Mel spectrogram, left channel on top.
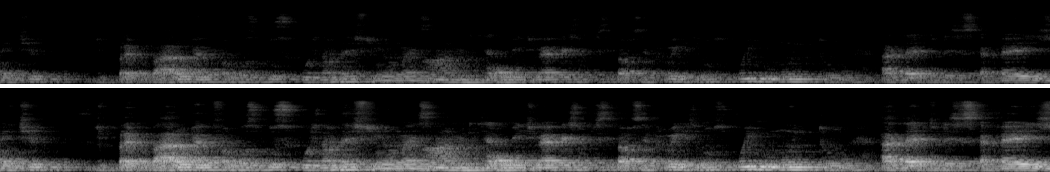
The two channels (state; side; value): quieter; left; 12.0 dB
